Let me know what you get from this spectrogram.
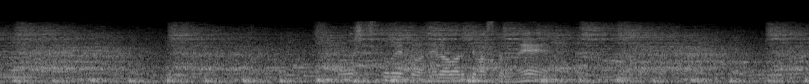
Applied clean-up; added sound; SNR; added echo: none; none; none; none.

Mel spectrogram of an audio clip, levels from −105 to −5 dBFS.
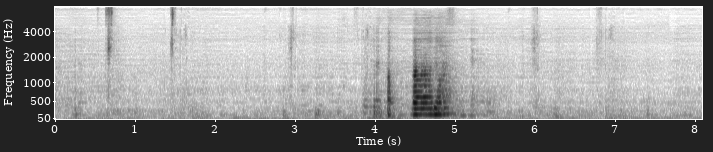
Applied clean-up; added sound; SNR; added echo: neural mask model DeepFilterNet 3.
